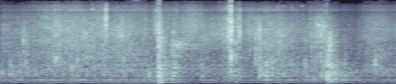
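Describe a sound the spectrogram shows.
A bicycle clatters as it is set down in a truck bed.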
